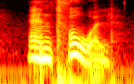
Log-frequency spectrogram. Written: sabun

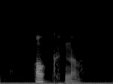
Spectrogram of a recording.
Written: fenêtre

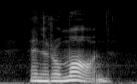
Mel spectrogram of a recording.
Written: roman

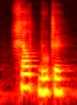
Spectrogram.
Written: fine

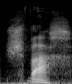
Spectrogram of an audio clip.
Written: schwach

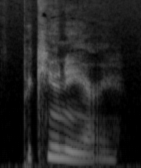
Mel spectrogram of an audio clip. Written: pecuniary

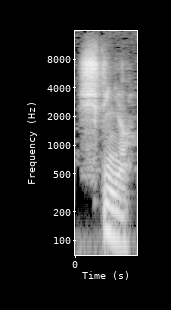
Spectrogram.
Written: hog

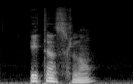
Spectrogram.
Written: étincelant

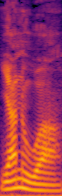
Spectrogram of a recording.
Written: Januar

